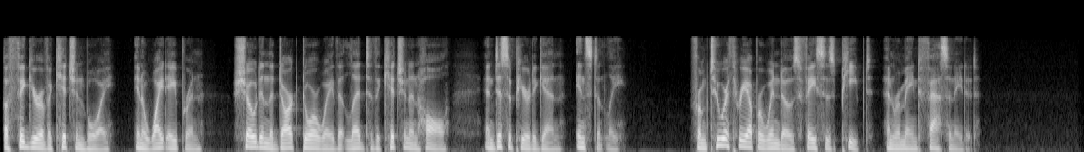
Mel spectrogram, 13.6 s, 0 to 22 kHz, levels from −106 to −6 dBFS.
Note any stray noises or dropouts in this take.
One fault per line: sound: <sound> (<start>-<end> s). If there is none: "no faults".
no faults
